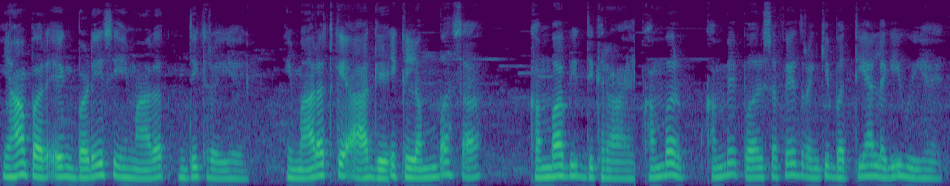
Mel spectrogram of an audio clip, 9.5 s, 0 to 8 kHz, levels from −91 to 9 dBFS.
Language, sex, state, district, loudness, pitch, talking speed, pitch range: Hindi, male, Bihar, Muzaffarpur, -29 LUFS, 150 Hz, 185 wpm, 145-170 Hz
